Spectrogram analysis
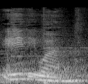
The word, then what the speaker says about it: anyone: Ini dibacanya bukan enyon ya, tapi anyone artinya siapapun. Ingat, anyone bukan enyon, salah kalau enyon.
